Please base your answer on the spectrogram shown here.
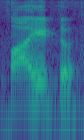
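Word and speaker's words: fight: फाइट। तो इसमें जो जी एच है ये ऑलवेज साइलेंट रहेगा।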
